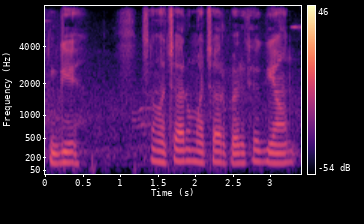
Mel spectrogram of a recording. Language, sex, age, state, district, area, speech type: Maithili, male, 18-30, Bihar, Madhepura, rural, spontaneous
